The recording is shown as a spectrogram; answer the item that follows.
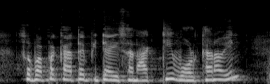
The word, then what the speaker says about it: Popocatépetl: So remember the pronunciation. Popocatépetl. Remember that pronunciation. So Popocatépetl is an active volcano in Mexico.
